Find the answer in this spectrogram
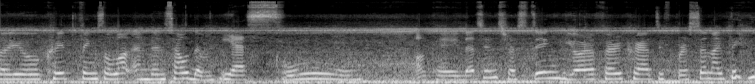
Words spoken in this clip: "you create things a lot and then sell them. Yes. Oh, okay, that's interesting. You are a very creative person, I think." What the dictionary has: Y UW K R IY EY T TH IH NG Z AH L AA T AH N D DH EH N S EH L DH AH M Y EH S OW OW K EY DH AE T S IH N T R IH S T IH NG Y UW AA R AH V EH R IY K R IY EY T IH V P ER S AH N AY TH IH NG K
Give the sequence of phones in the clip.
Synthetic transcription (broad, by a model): Y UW K R IY EY T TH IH NG S AH L AA T AH N D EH N S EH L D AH M Y EH S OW OW K EY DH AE T S IH N T R IH S T IH NG Y UW AA R AH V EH R IY K R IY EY T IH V P ER S AH N AY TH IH NG K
